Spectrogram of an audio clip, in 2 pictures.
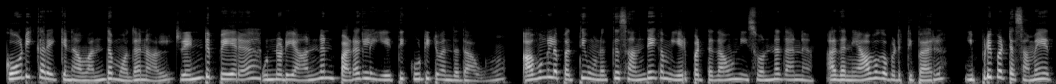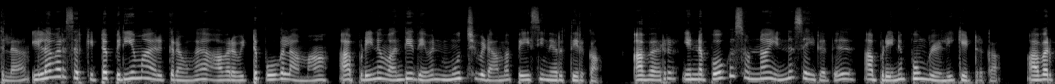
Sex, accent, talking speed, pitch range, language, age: female, native, 130 wpm, 205-260 Hz, Tamil, 20-39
